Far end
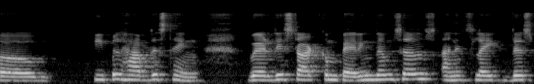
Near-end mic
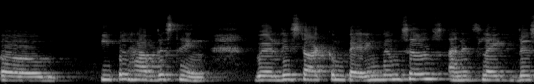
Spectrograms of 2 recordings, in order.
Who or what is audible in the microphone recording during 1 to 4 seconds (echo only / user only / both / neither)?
echo only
